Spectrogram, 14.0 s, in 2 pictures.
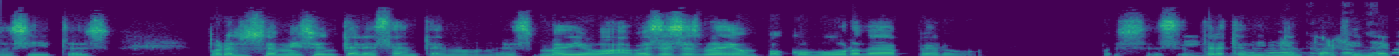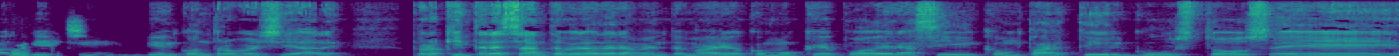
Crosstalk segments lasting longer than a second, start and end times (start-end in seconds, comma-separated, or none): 5.8-7.5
